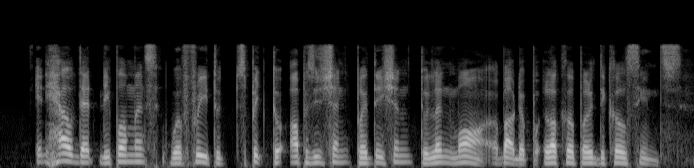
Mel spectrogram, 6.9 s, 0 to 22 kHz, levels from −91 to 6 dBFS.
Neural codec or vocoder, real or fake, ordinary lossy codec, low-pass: codec, 16 kHz, 2 kbps, X-Codec, WavLM features, trained on Multilingual LibriSpeech; fake; none; 7.2 kHz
